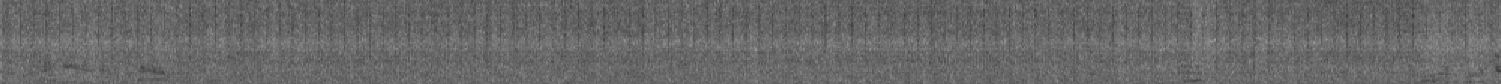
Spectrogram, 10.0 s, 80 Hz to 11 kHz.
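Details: 1970 Opel GT barn find, first start in about 30 years, after a carb swap, new points and Bosch platinum plugs: steady low idle with faint unevenness, still missing slightly and a little rough. Choke is fully open; owner suspects carb and choke misadjusted and lacks power.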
